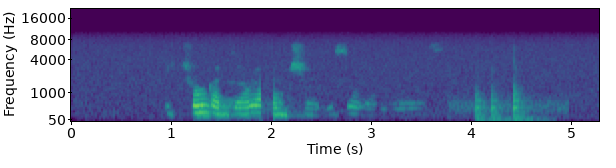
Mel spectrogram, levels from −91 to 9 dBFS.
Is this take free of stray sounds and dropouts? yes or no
no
